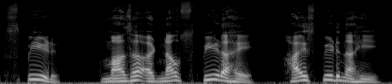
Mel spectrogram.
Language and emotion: Marathi, neutral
